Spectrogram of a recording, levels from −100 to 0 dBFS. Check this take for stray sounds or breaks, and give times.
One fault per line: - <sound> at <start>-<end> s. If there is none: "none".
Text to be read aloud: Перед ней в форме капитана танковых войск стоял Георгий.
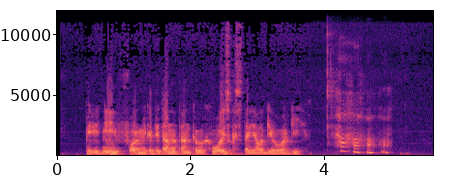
- laugh at 4.0-5.0 s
